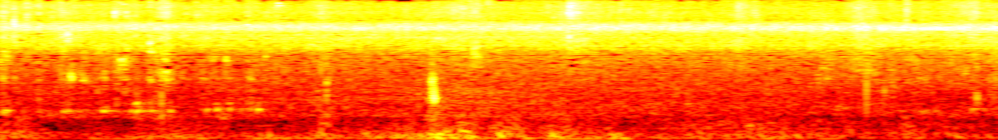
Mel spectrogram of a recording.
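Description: Faint steady trickle of running water, with a few light clicks and one small knock about two seconds in.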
